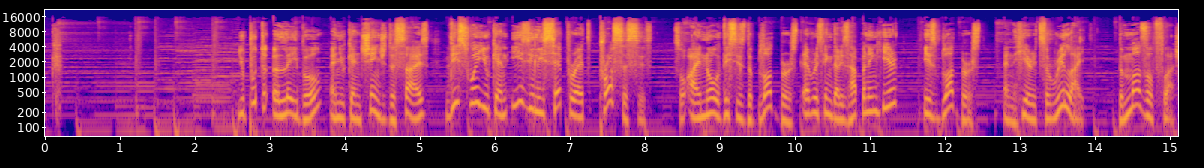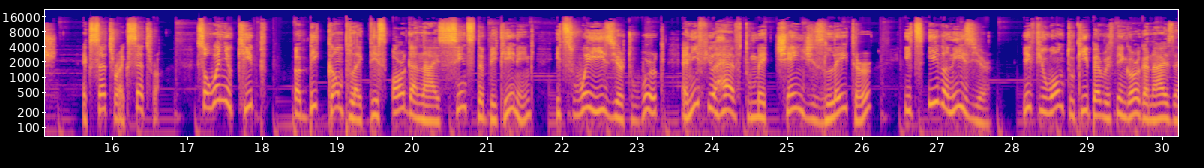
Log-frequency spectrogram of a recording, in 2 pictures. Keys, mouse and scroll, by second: 1.6 click, 4.8 click, 5.4 middle click, 6.4 click, 6.7 middle click, 12.3 middle click, 12.8 click, 13.8 middle click, 16.6 click, 16.8 middle click, 17.2 click, 17.4 middle click, 19.4 click, 19.6 middle click, 20.7 click, 21.5 middle click.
